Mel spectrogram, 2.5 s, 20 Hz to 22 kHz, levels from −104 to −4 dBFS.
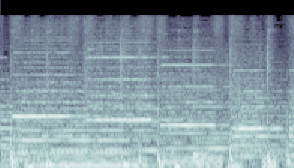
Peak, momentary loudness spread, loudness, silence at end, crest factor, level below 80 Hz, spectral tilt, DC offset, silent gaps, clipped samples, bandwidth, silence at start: -2 dBFS; 2 LU; -13 LUFS; 0 s; 10 dB; -20 dBFS; -4 dB/octave; under 0.1%; none; under 0.1%; 16 kHz; 0 s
